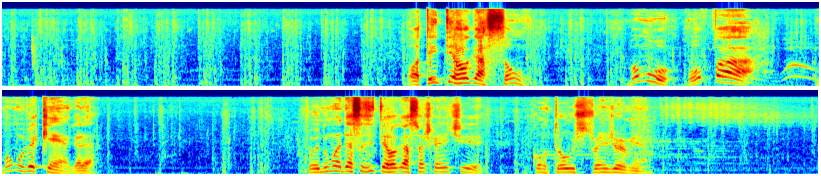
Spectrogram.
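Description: A horse gallops with quick, steady hoof beats on a dirt path.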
